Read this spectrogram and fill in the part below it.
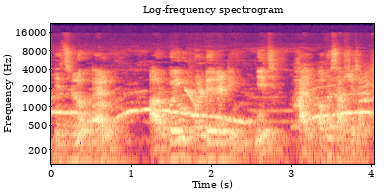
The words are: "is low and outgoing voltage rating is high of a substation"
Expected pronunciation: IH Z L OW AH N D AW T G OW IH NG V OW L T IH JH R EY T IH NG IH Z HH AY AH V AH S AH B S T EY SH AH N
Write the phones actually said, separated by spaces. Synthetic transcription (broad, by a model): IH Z L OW AH N D AW T G OW IH NG B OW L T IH R EY T IH NG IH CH HH AY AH P AH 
